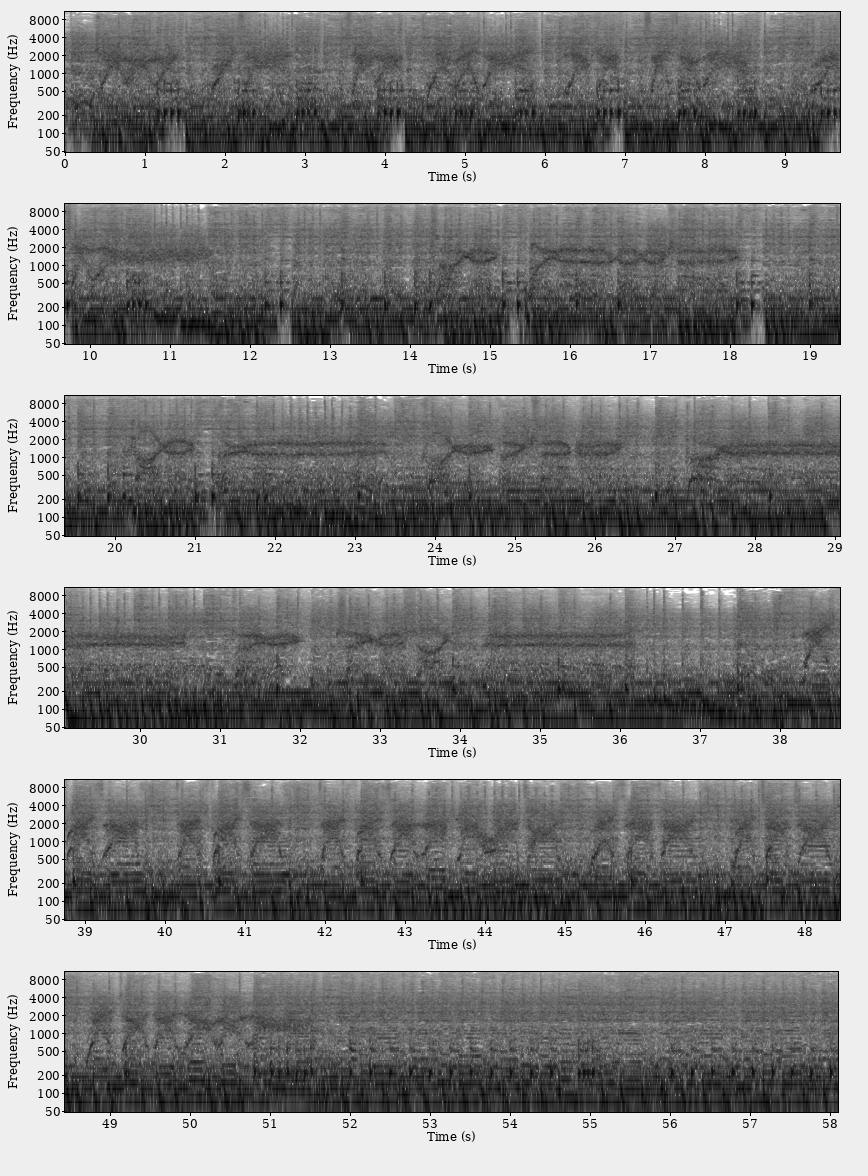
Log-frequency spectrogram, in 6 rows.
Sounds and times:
Music: 0.0s - 58.1s.

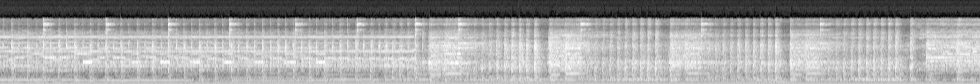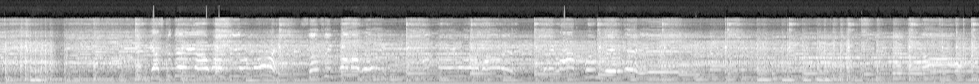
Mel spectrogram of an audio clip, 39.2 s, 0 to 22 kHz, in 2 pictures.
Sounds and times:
Music: 0.0s - 39.1s.

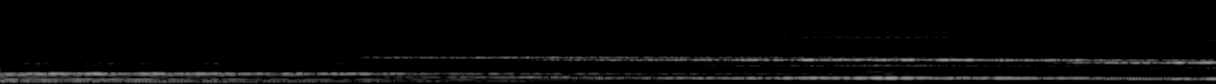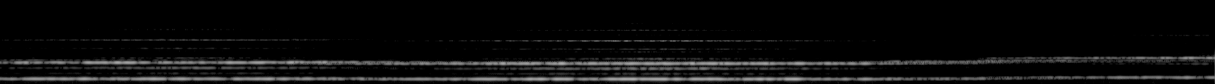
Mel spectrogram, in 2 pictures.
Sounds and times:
Music: 0.0s - 24.3s.

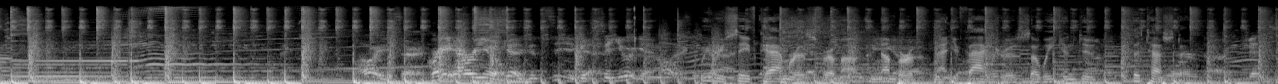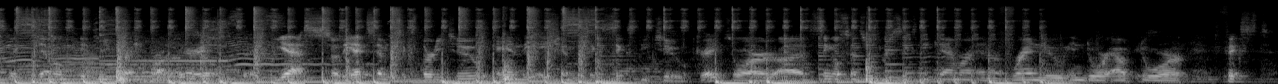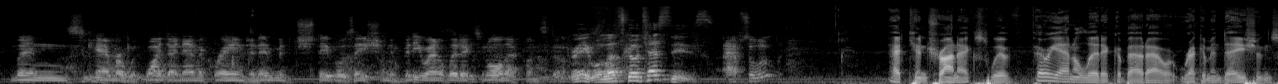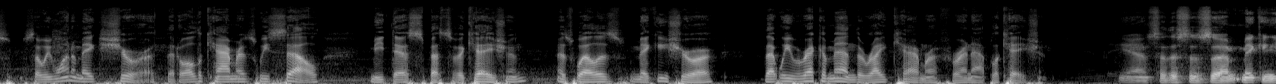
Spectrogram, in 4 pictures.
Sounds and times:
Speech: 3.6s - 33.4s, 34.4s - 48.8s, 49.5s - 51.1s.

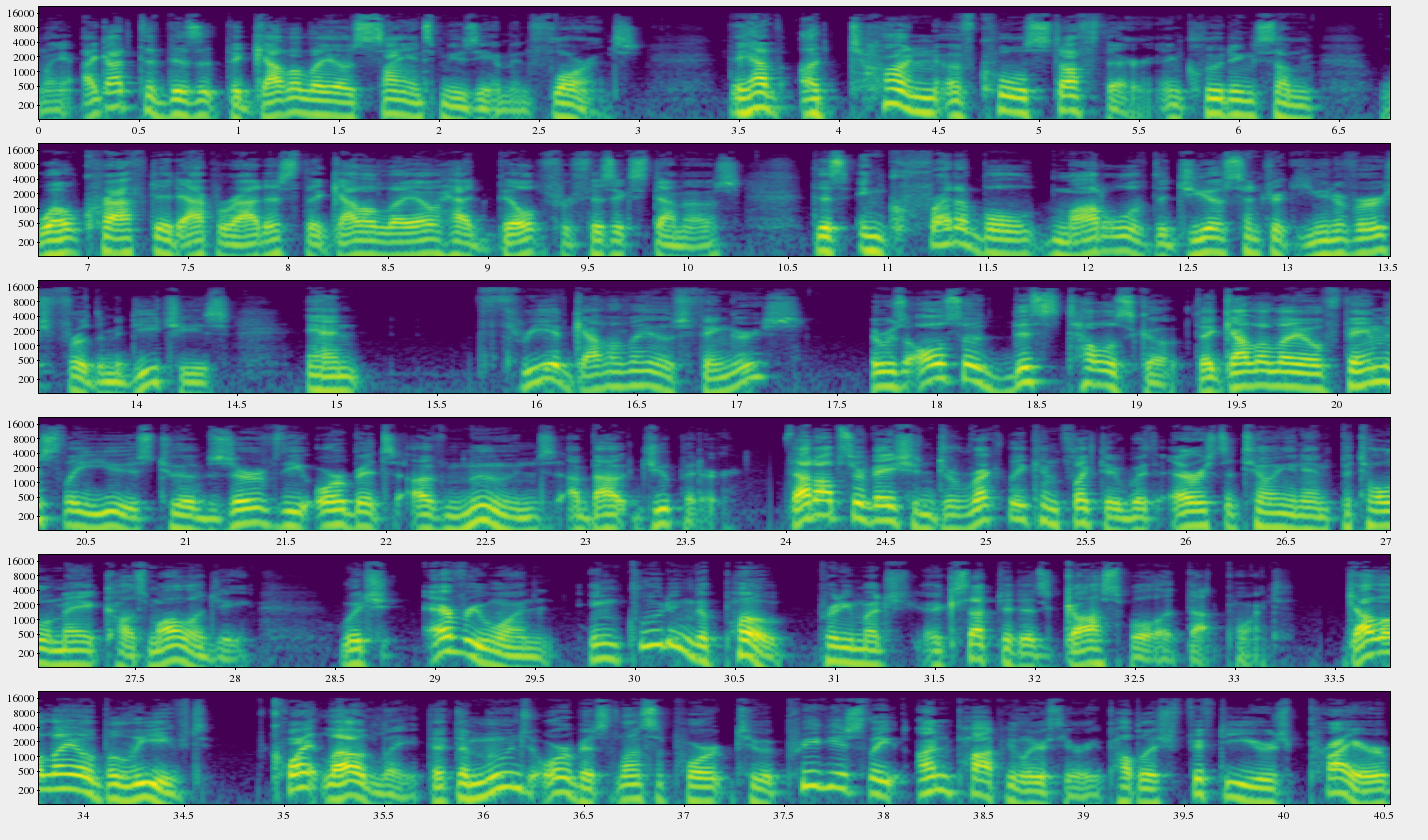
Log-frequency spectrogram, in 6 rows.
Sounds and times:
Speech: 0.0s - 40.5s.

